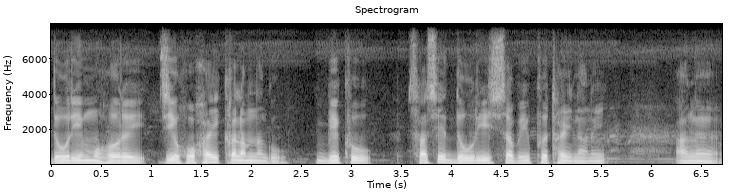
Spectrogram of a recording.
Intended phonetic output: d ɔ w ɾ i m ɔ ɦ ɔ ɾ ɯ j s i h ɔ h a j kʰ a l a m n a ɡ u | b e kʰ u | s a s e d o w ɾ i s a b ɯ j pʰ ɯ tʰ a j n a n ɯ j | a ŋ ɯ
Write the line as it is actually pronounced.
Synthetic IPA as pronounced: d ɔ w ɾ i m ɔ ɦ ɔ ɾ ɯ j z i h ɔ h a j kʰ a l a m n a ɡ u | b e kʰ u | s a s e d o w ɾ i s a b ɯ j pʰ ɯ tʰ a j n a n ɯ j | a ŋ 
